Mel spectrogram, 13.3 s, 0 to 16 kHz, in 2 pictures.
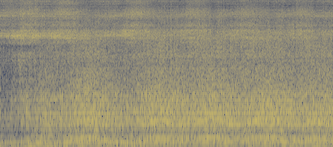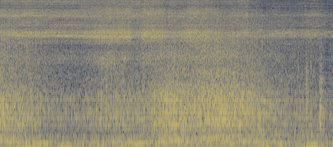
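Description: A Peugeot 505 2.0 engine fitted with a double barrel carburettor runs loud and close, its revs rising and falling in repeated smooth swells over a steady rumbling idle.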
